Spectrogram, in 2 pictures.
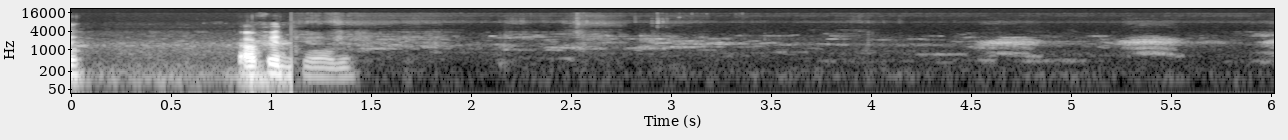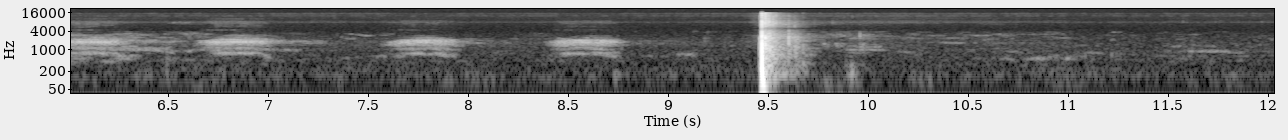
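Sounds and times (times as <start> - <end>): bird harsh calls: 1.4 - 8.9
sharp crack: 9.4 - 10.0.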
